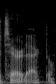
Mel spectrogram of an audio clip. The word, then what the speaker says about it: pterodactyl: yeah have him Sousa pterodactyl yeah their names are pretty much spelled exactly the same yeah sure yeah there's a silent P and a thinnest you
